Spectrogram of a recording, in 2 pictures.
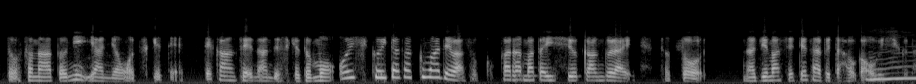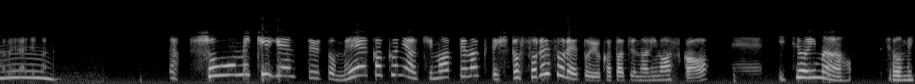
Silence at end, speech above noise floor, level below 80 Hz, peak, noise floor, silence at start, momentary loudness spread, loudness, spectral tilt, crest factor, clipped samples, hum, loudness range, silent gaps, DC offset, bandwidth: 0 s; 31 dB; -64 dBFS; -10 dBFS; -57 dBFS; 0.05 s; 10 LU; -26 LUFS; -5.5 dB/octave; 16 dB; under 0.1%; none; 3 LU; none; under 0.1%; 9.6 kHz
